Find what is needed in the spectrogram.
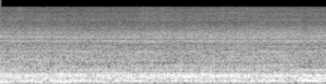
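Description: Oil-fired industrial container washer running, its motor, pump and burner giving a loud, steady mechanical drone with a low hum.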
